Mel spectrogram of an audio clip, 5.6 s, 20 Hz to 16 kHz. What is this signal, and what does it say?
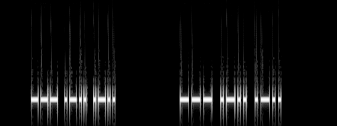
Morse code, heard as a keyed tone, about 32 wpm, 700 Hz. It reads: OLL OLL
